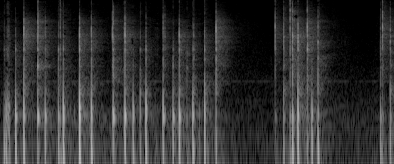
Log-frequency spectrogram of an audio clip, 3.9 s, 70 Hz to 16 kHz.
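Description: A bamboo tray is tapped with the fingertips in quick, uneven bursts of short, dry knocks with a hollow woody tone around 340 Hz. About 22 taps are heard: a long run over the first two and a half seconds, a brief cluster after a pause, then a few more at the end. Each tap dies away almost instantly.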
